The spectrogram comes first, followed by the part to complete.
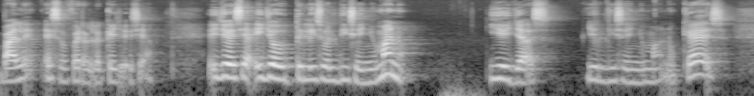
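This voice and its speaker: Animated and very fast, a woman with a fairly high pitch speaks with big swings in loudness. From Colombia, Bogotá. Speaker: business coach and podcast host. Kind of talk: solo podcast monologue.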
